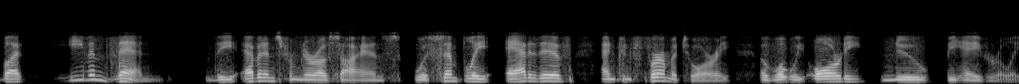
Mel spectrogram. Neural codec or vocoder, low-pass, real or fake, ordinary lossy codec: none; 5.4 kHz; real; MP3, 48 kbps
